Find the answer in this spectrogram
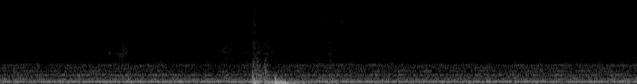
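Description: Steady low hum of room tone, with one muffled thump and rustle about two and a half seconds in.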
